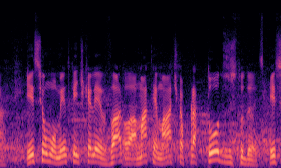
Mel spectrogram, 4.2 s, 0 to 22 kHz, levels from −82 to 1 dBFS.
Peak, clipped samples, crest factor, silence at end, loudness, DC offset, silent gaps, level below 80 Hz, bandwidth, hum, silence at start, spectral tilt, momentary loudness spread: -2 dBFS; under 0.1%; 18 dB; 0 s; -20 LUFS; under 0.1%; none; -60 dBFS; 10.5 kHz; none; 0 s; -6.5 dB/octave; 5 LU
